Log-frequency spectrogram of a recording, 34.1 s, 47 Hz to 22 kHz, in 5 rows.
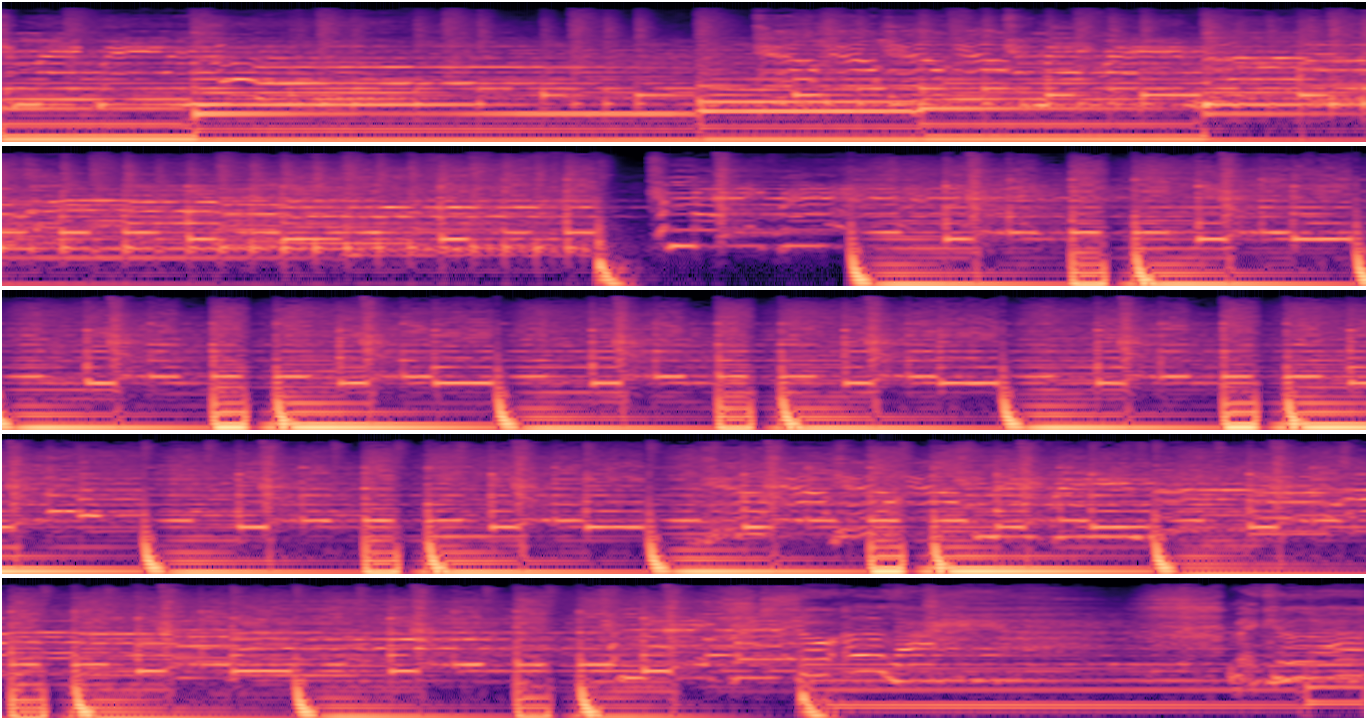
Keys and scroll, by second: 1.3-2.7 typing, 3.8-7.8 typing, 13.5 BackSpace, 14.2 space, 14.7 alt+super+space, 14.8 alt+super+space, 15.9 super+space, 30.2 v, 32.9 super+c, 33.3 super+f.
